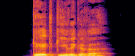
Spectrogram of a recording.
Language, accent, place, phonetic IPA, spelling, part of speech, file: German, Germany, Berlin, [ˈɡɛltˌɡiːʁɪɡəʁə], geldgierigere, adjective, De-geldgierigere.ogg
- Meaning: inflection of geldgierig: 1. strong/mixed nominative/accusative feminine singular comparative degree 2. strong nominative/accusative plural comparative degree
